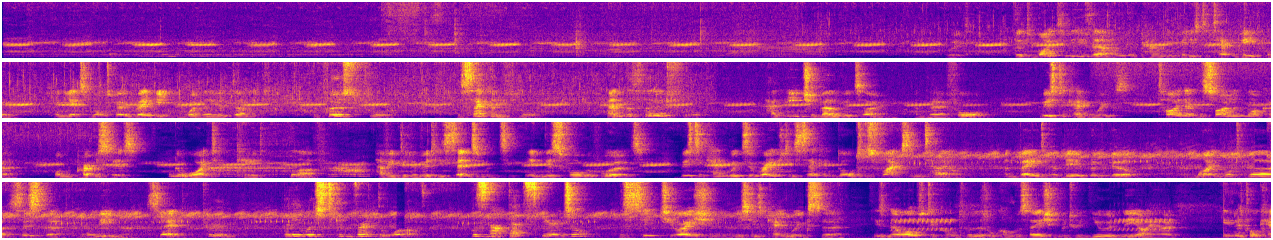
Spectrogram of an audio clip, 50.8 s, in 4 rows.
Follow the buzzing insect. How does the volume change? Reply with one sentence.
The volume of the buzzing insect stays about the same.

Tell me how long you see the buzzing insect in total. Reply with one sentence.
You can hear the buzzing insect for 8 seconds altogether.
